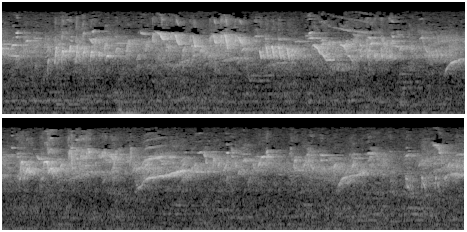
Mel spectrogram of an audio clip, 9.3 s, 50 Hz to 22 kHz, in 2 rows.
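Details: Greenfinch singing the 'cante puro campero' style on 30 December: a busy, unbroken stream of high twitters, buzzy trills and several quick upward-sweeping notes, over a quiet low rumble.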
